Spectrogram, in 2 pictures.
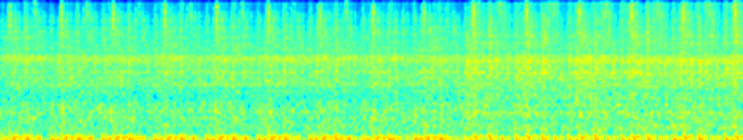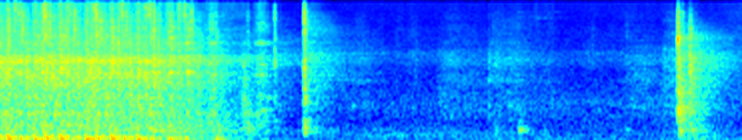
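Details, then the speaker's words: Vintage motorcycle running warm after a kick start, with no choke or priming and timing and points set right; the crankcase oil was not drained but it is not over-oiled. Steady, even low thump of about four beats a second with no misses, then a clean shutoff. Normal warm running. "they should just go once we got a little bit of heat in them we don't need choke don't need priming we just go that's when the timing is Right points are right everything's set up so that they will sit there and do that all day that's what they do"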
